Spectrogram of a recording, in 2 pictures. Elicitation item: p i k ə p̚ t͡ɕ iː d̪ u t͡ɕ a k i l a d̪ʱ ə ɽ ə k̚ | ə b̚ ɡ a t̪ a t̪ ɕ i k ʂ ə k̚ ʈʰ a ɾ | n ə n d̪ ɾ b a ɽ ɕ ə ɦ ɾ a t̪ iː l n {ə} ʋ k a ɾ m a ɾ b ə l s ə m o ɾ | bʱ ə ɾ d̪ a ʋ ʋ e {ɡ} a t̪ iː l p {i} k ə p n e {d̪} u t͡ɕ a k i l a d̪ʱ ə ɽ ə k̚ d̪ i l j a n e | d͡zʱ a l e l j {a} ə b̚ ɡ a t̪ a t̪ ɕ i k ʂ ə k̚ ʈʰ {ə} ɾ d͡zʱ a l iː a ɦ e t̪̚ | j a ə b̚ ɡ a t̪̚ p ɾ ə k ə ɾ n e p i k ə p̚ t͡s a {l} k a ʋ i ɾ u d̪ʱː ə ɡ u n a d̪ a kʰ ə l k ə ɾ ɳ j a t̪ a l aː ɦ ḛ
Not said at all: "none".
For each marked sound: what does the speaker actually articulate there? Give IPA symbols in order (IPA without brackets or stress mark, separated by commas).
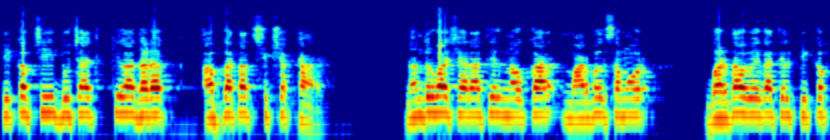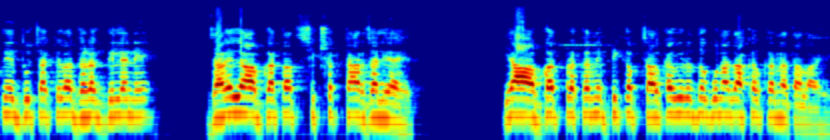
ə, ɡ, i, d̪, a, a, l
